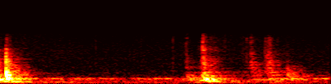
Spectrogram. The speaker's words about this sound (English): It'll probably be Mrs. Bronson down on the street. Nosy old Mrs. Bronson coming around just about now, pounding on the back door.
